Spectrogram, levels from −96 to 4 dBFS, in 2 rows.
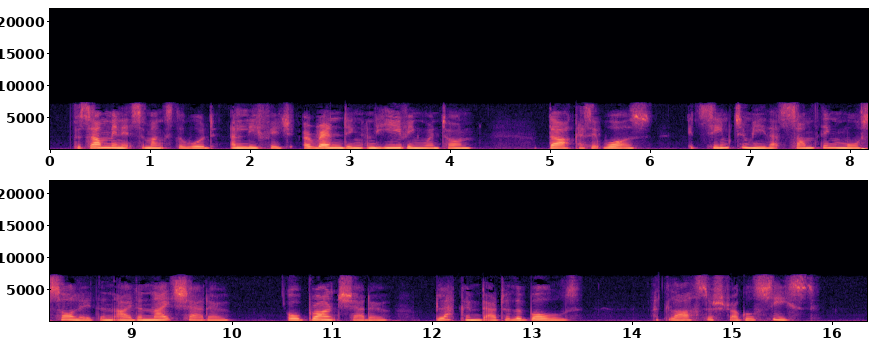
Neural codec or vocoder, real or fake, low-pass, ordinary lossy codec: none; real; 7.2 kHz; AAC, 32 kbps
